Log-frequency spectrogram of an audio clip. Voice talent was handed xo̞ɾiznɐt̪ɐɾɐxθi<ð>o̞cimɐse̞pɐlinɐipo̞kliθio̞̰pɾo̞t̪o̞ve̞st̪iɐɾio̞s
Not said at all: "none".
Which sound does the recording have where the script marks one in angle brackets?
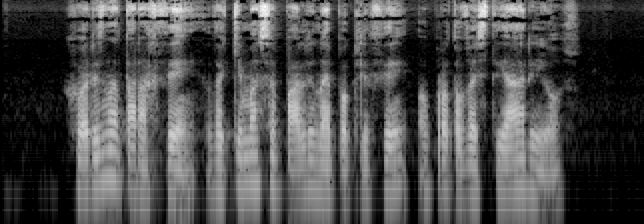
ð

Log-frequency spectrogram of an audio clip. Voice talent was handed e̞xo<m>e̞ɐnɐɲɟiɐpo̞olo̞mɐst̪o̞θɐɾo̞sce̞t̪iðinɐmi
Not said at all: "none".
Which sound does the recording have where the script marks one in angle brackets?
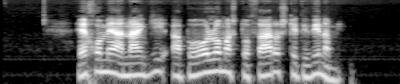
m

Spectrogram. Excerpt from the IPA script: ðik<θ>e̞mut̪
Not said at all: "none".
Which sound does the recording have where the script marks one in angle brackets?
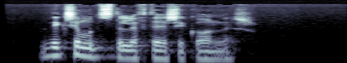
s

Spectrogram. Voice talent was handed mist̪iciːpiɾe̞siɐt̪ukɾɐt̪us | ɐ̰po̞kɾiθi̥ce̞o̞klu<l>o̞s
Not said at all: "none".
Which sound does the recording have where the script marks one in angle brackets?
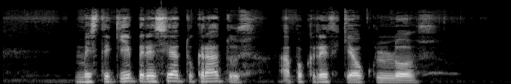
l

